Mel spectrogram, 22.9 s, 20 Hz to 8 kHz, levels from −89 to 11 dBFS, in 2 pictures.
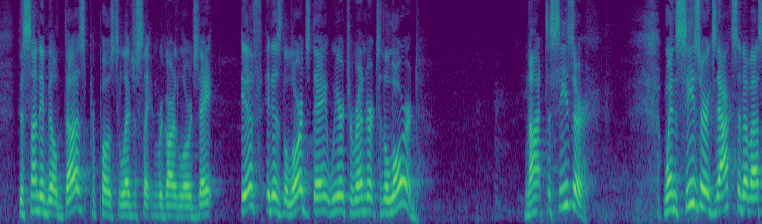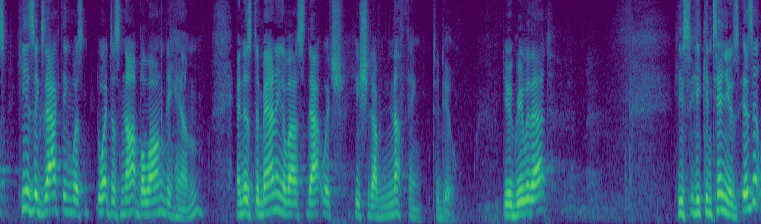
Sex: male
